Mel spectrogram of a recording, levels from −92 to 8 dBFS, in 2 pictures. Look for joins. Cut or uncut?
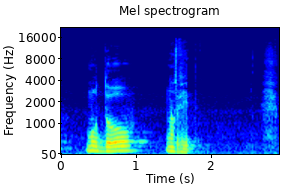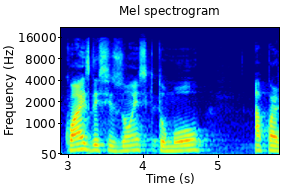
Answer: cut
